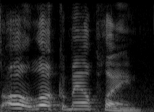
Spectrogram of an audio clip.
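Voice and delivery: put-on high, innocent childlike gasp; naive Ned impression. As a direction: point up at the sky like a wide-eyed innocent. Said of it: "and he goes".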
